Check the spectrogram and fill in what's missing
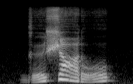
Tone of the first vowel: rising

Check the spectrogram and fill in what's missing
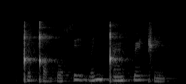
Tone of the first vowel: rising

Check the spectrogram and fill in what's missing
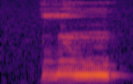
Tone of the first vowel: high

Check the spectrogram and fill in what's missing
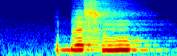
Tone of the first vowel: falling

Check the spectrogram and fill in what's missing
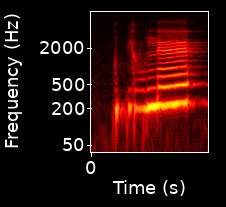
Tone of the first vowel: low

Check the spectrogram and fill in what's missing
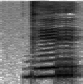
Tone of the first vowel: rising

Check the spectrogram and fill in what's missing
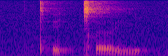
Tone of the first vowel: high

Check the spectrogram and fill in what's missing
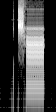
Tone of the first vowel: high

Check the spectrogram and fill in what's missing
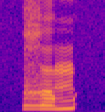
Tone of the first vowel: rising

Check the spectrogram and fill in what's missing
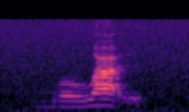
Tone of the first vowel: low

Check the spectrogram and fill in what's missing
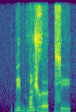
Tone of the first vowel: high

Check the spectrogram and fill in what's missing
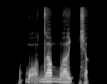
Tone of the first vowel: low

